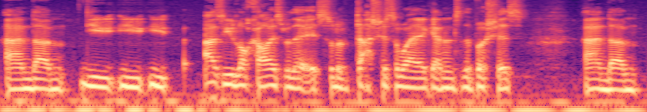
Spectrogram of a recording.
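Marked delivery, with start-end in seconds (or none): none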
